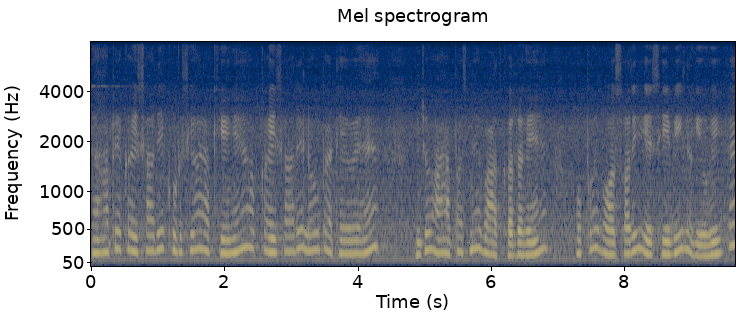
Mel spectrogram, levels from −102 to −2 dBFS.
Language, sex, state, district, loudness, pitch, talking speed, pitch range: Hindi, female, Maharashtra, Sindhudurg, -33 LUFS, 195 Hz, 190 wpm, 175-225 Hz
